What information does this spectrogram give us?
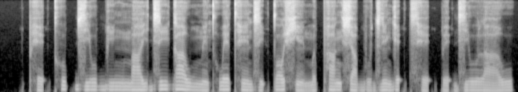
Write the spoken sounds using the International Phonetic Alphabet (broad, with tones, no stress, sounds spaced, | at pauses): pʰ e˨ ʔ kʰ u˦ p̚ d͡z j u˧ b i˧ ŋ m a˧ j d͡z i˦ ɡ a˥˧ w m ẽ˨˩ t̪ʰ w e˦ t̪ʰ ẽ˧ d͡z i˨ ʔ t̪ ɔ˦ ɕ ẽ˨˩ m ə˧ pʰ a˦ ŋ ɕ a˧ b u˨˩ d͡z ẽ˥˧ ɡ e˦ ʔ t͡sʰ e˨ ʔ p e˨ ʔ d͡z j u˧ l a˨˦ w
